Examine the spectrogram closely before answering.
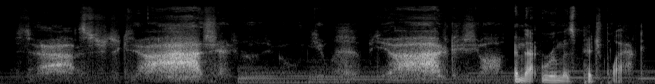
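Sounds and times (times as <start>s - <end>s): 
overlapping breathy whispers: 0.2s - 5.1s
speech: 5.2s - 6.5s.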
